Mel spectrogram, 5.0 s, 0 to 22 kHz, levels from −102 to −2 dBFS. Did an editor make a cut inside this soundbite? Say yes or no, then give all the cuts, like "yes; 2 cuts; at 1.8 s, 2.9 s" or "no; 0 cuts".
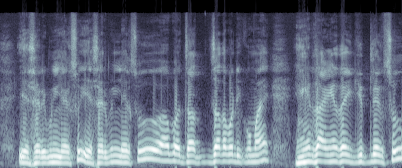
no; 0 cuts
